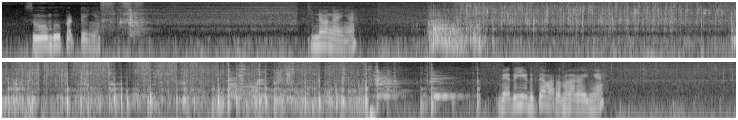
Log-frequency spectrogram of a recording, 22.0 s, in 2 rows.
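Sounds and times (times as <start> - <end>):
metal ladle scraping metal pot: 1.5 - 2.2, 10.5 - 18.2
shallots sizzling in hot oil: 2.1 - 22.0.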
